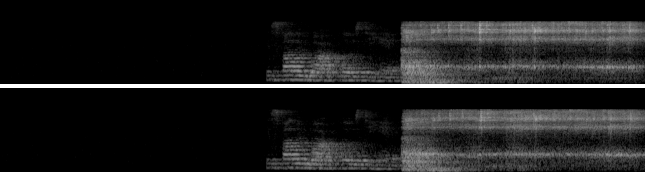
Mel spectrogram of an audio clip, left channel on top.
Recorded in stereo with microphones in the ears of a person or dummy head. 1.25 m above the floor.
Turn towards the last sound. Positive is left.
turn(degrees=80)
